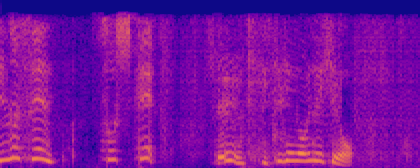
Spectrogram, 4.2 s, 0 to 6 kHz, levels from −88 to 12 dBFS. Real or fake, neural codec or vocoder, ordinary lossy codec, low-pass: fake; codec, 16 kHz, 1 kbps, FunCodec, trained on Chinese and English, 50 frames a second; AAC, 24 kbps; 5.4 kHz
